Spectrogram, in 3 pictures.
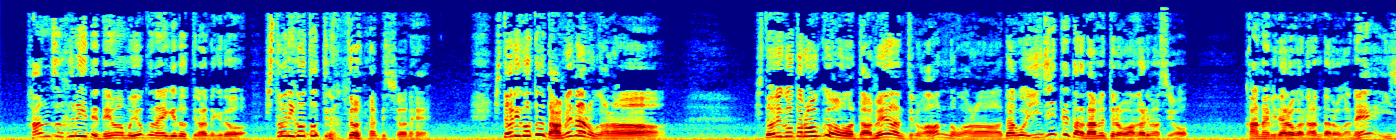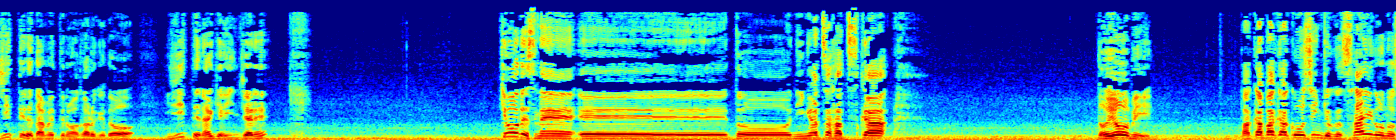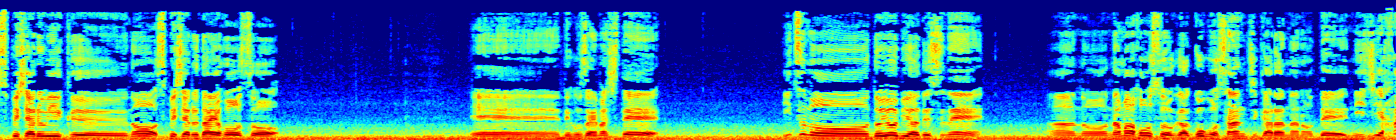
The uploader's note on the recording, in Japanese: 雨だったので、車で放送局に向かい車で自宅へ戻りました。その道中で車の中でぶつぶつ喋っております。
